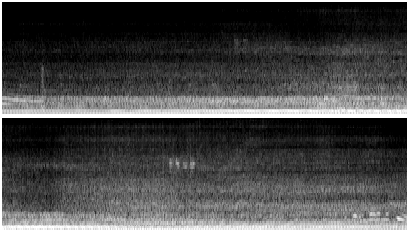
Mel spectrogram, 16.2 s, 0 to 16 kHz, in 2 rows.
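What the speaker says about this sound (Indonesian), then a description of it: "truk 2 unit bermuatan batu dan truk kembar 96 sama 96" Two stone-laden trucks, including twin trucks, labour up a hill road at Bukit Kodok, a steady mid-pitched engine drone running throughout under ongoing talk.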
